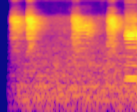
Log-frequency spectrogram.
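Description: Lovebirds give harsh, shrill squawks, four bursts in under two seconds, each about half a second apart, heard indoors.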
